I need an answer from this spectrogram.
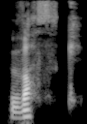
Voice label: "Vask", Norwegian

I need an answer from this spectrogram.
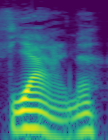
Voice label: "Fjerne", Norwegian

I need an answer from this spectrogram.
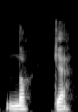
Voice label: "Nakke", Norwegian

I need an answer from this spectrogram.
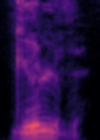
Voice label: "Gulv", Norwegian

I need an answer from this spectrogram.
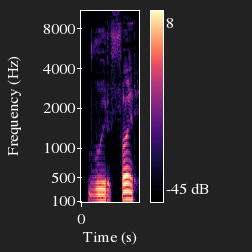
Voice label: "Hvorfor", Norwegian

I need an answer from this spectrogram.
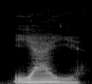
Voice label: "Jeg", Norwegian

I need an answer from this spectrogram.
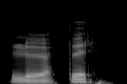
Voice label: "Løper" verb, Norwegian

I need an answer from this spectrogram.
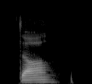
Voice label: "Dal", Norwegian

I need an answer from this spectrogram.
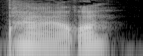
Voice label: "Pære", Norwegian

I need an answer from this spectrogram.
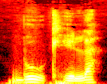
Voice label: "Bokhylle", Norwegian

